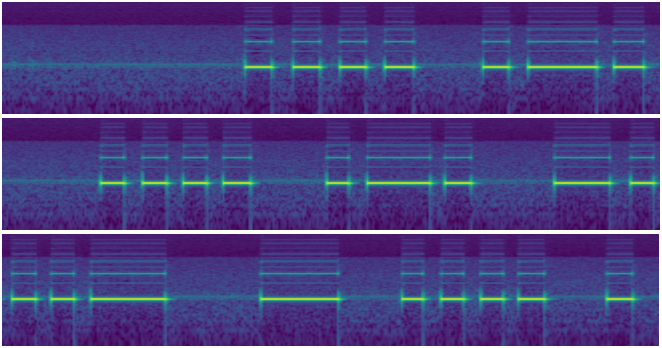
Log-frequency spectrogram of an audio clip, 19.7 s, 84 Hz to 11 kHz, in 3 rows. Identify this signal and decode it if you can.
Morse code, heard as a keyed tone, about 6 wpm, 650 Hz. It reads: HR HR<BT> THE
